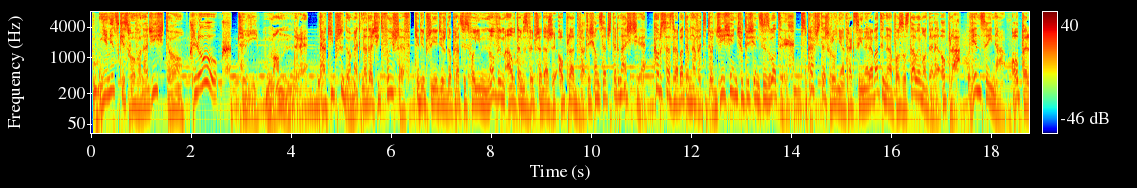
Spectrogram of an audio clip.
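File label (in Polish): reklama, advert; corsa klug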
